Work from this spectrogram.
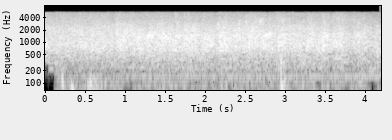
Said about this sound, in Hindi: आप जोर से तालियां बजाइए।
